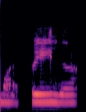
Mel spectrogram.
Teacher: होठों को जोड़ देंगे, नाक से आवाज आएगी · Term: اقلاب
